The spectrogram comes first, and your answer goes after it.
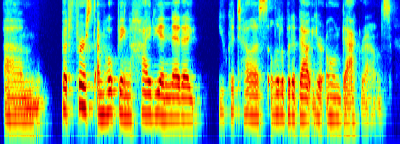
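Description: Woman with a deep, gravelly, dark voice. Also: sing-song, normal speed. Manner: hesitant, many ums and you knows. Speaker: moderator. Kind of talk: casual moderating. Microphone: video call.

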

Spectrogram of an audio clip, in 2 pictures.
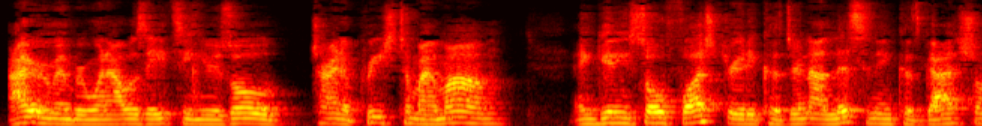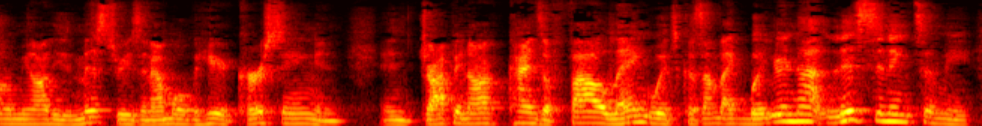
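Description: A man's voice: medium pitch, fairly even intonation, brisk, fairly bright tone. A man in his thirties sharing a fervent personal religious testimony, earnest, repeating himself as he builds. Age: 30s. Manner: earnest and fervent, repeating words and voice rising when retelling.

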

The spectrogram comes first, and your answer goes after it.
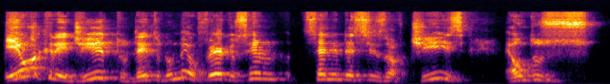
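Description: A young Brazilian man on a home video call, co-hosting in chummy, slangy, animated talk about an album. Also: high voice, fairly quick. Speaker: co-host. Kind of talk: casual album review chat. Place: home room. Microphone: video call webcam.

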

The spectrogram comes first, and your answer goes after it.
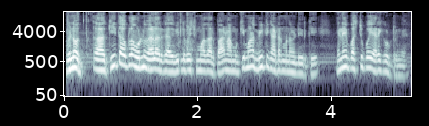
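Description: A woman's voice: high voice, expressive, very fast, slight background noise. A woman voicing several characters in a cartoon drama, dramatic and plaintive. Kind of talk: cartoon voice acting, many roles.

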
